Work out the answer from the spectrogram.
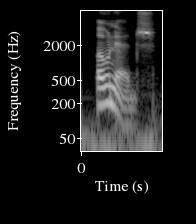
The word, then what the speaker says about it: ONG: But if it's not easily pronounceable, like ONG for Organization No Governmental and NGO. Right, ONG. You pronounce each letter individually. ONEG. Sometimes you might even see it written as onege to reflect that spoken form.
